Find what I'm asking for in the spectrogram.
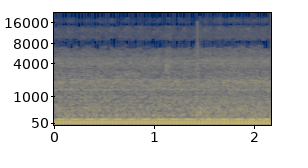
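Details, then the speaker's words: Warmed-up Jeep Wrangler engine at idle before adding an engine-restore additive: steady, fast light ticking over the low rumble; owner hopes the additive quiets it. "it's warm up right now uh does make a little ticking noise we're about to see if this thing does actually work y'all can hear it that's the ticking noise"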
